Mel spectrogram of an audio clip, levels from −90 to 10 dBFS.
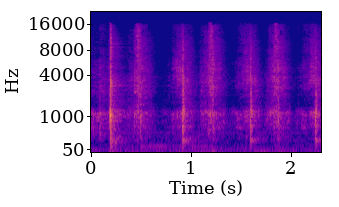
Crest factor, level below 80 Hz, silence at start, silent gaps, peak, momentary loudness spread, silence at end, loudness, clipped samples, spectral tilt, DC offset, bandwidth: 30 dB; -70 dBFS; 0 s; none; -8 dBFS; 11 LU; 0 s; -39 LUFS; under 0.1%; -0.5 dB/octave; under 0.1%; 16.5 kHz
